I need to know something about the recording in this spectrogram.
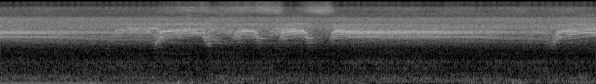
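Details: Grand cicada chorus echoing through a summer forest, chiefly Minmin cicadas, forming an unbroken high-pitched buzzing wash with a few gentle surges around the middle and near the end; nothing else audible.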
